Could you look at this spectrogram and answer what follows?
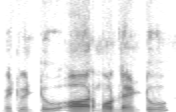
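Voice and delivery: slow, even dictation pace for notes. Acted. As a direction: spell it out slowly so students can write. Teacher dictating a definition slowly. (धीमी गति से लिखवाना)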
